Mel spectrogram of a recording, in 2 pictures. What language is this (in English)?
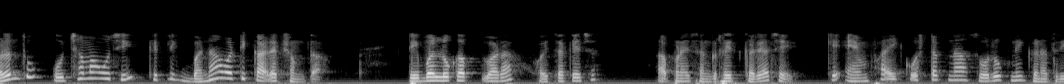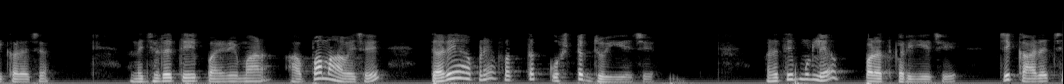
Gujarati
